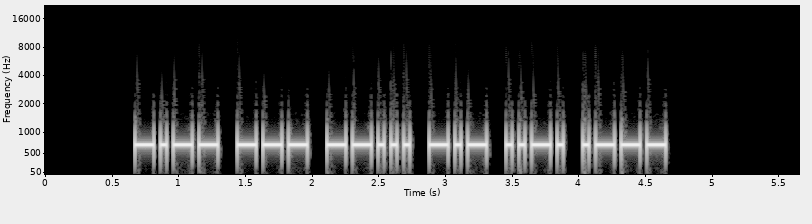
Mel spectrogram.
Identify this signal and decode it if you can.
Morse code, heard as a keyed tone, about 25 wpm, 700 Hz. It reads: YO7KFJ
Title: DXCC-100 Call Signs - 6 Characters - Repeated 2x - 25wpm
